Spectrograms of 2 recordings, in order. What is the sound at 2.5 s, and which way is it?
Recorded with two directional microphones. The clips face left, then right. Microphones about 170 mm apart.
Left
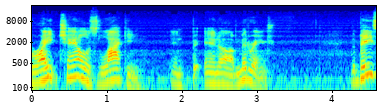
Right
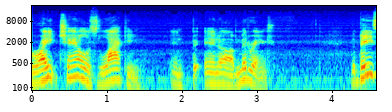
Speech, 40° right (ahead or behind).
